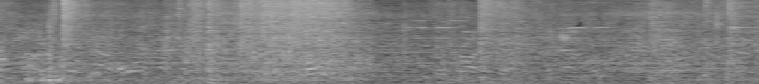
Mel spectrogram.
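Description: Indistinct background voices over a steady low hum, the ambient noise of a busy security checkpoint, with a short hissing rush about two seconds in.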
